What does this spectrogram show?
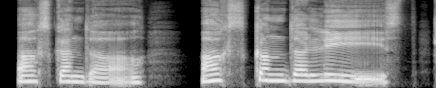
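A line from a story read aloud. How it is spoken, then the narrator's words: Whispered. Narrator (Russian): шептала она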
